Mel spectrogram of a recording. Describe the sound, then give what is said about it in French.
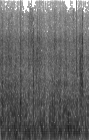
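A reindeer-drawn sleigh glides over snow, making a steady crunching hiss with scattered sharp clicks and creaks, continuous throughout with no voices. “c'est bien le bruit d'un traîneau quand un renne avance.”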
